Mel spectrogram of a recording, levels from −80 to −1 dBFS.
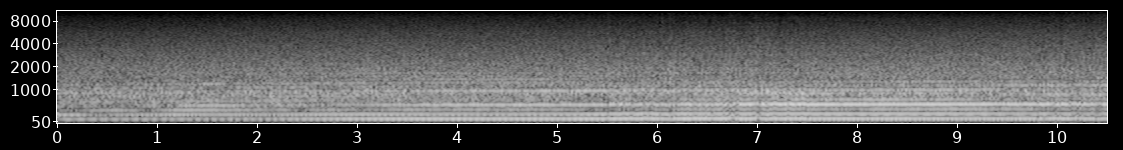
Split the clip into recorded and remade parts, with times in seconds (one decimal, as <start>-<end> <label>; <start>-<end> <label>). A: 0.0-5.5 recorded; 5.5-7.5 remade; 7.5-9.8 recorded; 9.8-10.5 remade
